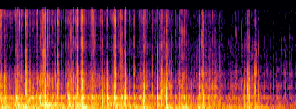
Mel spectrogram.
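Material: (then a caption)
Plastic. Fingertips and nails scratch and rub green plastic mesh netting stretched over a microphone. The result is a dense, irregular run of crackly scratches over a deep, muffled rumble, with most of the energy low and little brightness. The sound fades slightly toward the end.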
